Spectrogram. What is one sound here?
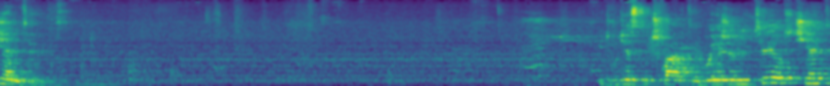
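A young man speaks calmly into a headset microphone, reading out.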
